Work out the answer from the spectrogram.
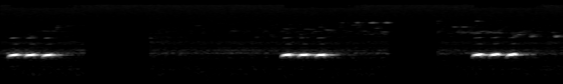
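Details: Hoopoe calling a mellow, low-pitched 'oop-oop-oop', three even hoots close together, repeated as three series about every two and a half seconds against near silence.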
